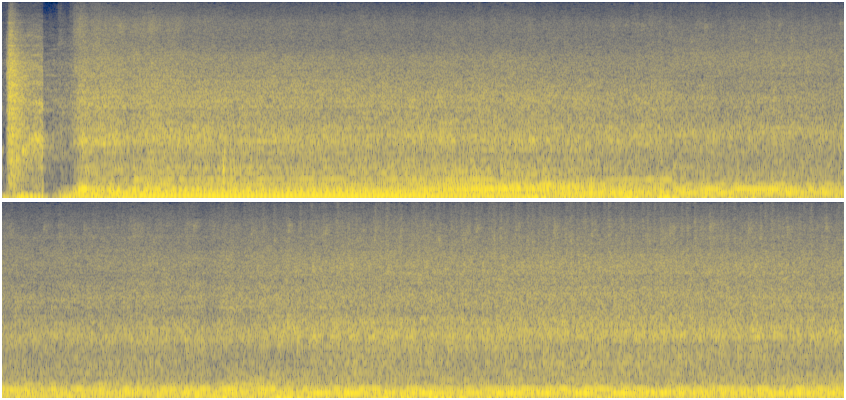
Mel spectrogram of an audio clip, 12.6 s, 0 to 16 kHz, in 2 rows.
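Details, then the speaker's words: GMT800 Cadillac Escalade with HP Tuners tuning; intermittent hard start that sometimes only fires on the second crank attempt, and priming the fuel pump twice sometimes helps. Here it catches quickly, revs, then settles to a steady deep idle with no knocks; cause not confirmed. "Another tuning issue we have is sometimes it only wants to crank on the second attempt. Let's see what it is. Sometimes if you prime the fuel pump twice, it'll crank on the first try."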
